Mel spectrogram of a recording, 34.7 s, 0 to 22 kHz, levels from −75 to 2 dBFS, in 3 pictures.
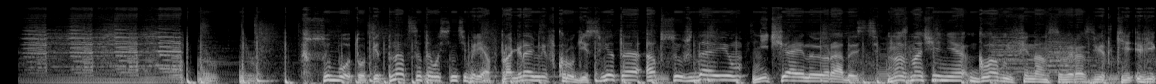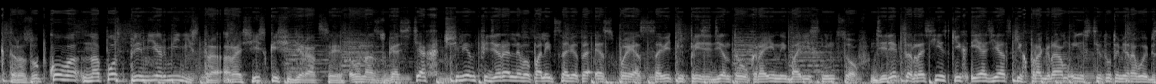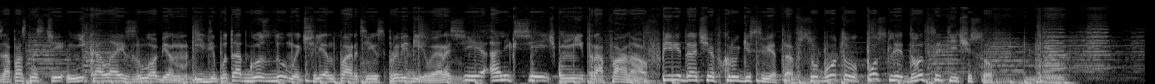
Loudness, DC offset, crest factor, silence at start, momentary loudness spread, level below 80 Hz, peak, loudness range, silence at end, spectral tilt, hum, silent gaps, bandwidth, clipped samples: -21 LUFS; under 0.1%; 12 dB; 0.2 s; 5 LU; -36 dBFS; -8 dBFS; 1 LU; 0.1 s; -7.5 dB/octave; none; none; 15.5 kHz; under 0.1%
